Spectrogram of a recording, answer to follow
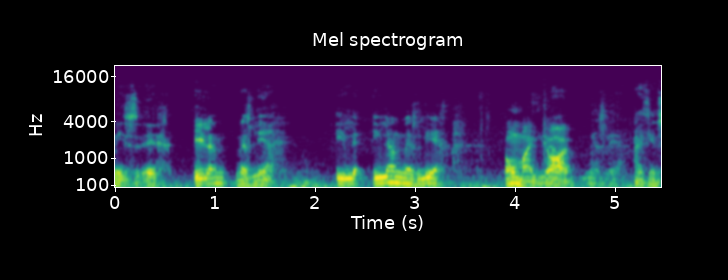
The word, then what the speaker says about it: Ilan Meslier: How do we pronounce his name? The name is Ilan Meslier.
